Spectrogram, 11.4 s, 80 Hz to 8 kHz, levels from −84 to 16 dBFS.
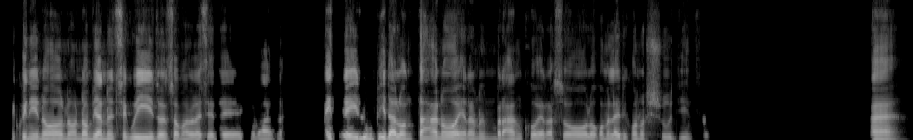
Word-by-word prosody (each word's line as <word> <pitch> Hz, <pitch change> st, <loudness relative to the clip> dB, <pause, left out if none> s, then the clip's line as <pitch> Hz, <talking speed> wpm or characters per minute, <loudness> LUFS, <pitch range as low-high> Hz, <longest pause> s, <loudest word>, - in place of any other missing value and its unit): E -, -, -14 dB
quindi, 105 Hz, -5 st, 0 dB
no 95 Hz, -1 st, +2 dB
no 90 Hz, 0 st, -2 dB
non 95 Hz, +1 st, +1 dB
vi 100 Hz, -, 0 dB
hanno 95 Hz, -1 st, +4 dB
inseguito, 95 Hz, +1 st, +2 dB
insomma, 80 Hz, -2 st, -2 dB
ve 80 Hz, -, -1 dB
la 85 Hz, -, +1 dB
siete 80 Hz, -2 st, -5 dB
cavata. 75 Hz, -2 st, -7 dB, 0.5 s
Mentre 100 Hz, -, +3 dB
i 105 Hz, -, +6 dB
lupi 165 Hz, +6 st, +1 dB
da 115 Hz, -, +7 dB
lontano 130 Hz, +9 st, +2 dB
erano 80 Hz, -1 st, -3 dB
in 75 Hz, -1 st, -13 dB
branco, 90 Hz, +2 st, -3 dB
era 70 Hz, -, -4 dB
solo, 85 Hz, +1 st, -3 dB
come 105 Hz, +5 st, -7 dB
l'hai 105 Hz, -1 st, 0 dB
riconosciuti, 90 Hz, -4 st, -9 dB
inso 75 Hz, -2 st, -17 dB, 2.0 s
Eh. 90 Hz, -5 st, +1 dB
90 Hz, 145 wpm, -25 LUFS, 80-100 Hz, 2.0 s, da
